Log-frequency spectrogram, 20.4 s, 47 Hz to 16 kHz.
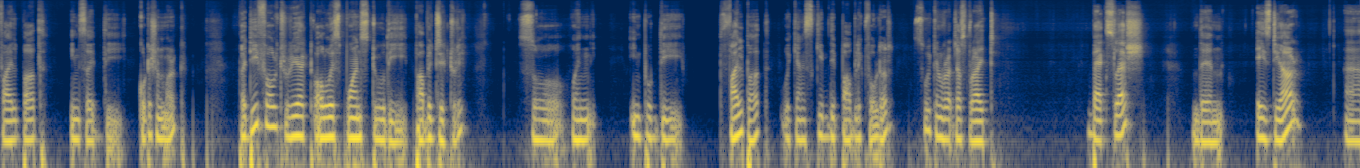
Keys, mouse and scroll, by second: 1.7 click, 15.6 3, 15.8 BackSpace, 16.0 h, 18.2 click.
